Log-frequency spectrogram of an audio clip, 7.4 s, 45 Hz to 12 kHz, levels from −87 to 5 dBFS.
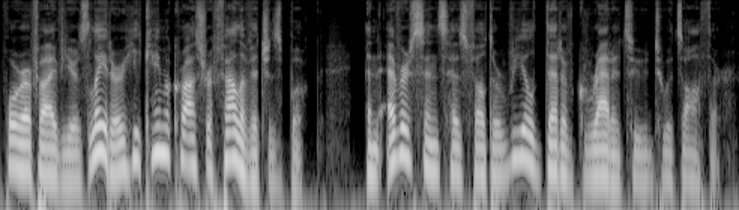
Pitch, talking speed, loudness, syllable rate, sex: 125 Hz, 185 wpm, -18 LUFS, 5.0 syllables/s, male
